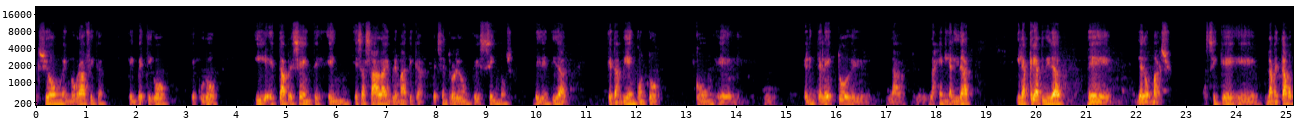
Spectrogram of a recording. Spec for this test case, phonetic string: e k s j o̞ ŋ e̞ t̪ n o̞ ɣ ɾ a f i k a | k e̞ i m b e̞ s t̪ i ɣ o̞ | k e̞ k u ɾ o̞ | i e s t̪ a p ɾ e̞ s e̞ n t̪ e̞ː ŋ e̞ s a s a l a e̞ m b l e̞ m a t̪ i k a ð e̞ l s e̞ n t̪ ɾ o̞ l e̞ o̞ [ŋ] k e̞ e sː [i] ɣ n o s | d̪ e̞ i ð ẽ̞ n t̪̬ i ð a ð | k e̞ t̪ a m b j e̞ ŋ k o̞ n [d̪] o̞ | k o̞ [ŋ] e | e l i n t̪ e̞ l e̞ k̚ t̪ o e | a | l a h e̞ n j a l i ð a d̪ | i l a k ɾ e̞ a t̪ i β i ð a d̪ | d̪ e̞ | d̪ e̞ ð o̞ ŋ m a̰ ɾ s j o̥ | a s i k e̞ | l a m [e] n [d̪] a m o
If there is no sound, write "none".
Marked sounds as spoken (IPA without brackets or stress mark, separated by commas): ŋ, i, t̪, ŋ, ẽ, t̪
